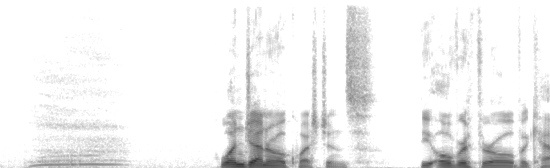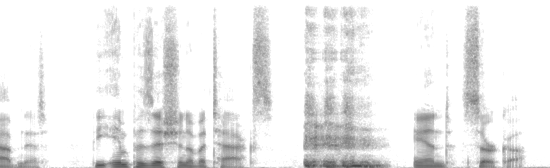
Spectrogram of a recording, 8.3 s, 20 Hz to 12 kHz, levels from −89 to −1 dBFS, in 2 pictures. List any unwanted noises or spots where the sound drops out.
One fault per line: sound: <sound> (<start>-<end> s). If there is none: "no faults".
sound: breath (0.2-1.2 s)
sound: throat clearing (6.4-7.1 s)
